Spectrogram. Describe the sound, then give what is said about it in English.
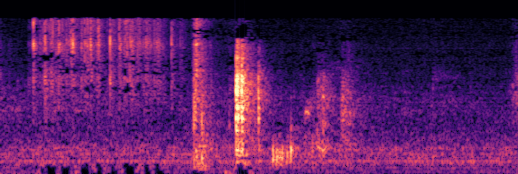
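Dice rolling during a tabletop role-playing game, a quick scatter of light clicks and rattling taps that settles into near silence. “Seems like I rolled doubles pretty much.”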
